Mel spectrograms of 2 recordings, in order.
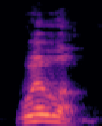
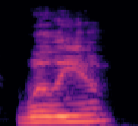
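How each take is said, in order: First: The name is said like Willem, with two syllables. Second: The name is said like William, with three syllables. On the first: The speaker calls it right. "That's what I said" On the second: The speaker calls it wrong. "how do people mispronounce his name?"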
